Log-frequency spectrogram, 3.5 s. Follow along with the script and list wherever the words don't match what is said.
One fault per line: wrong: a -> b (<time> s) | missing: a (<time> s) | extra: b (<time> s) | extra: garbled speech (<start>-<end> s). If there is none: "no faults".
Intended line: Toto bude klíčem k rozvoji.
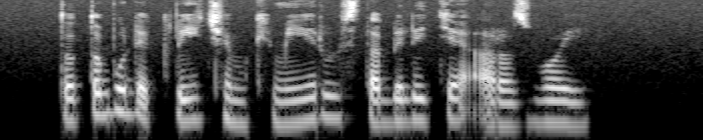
extra: míru stabilitě a (1.4 s)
